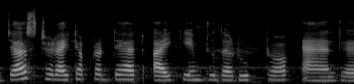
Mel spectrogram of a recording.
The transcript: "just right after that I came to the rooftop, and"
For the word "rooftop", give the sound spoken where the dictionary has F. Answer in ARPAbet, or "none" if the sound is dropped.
P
